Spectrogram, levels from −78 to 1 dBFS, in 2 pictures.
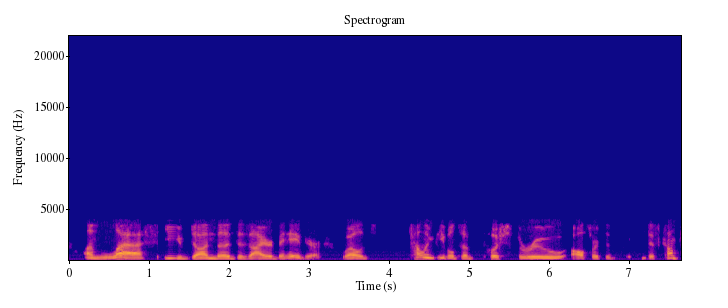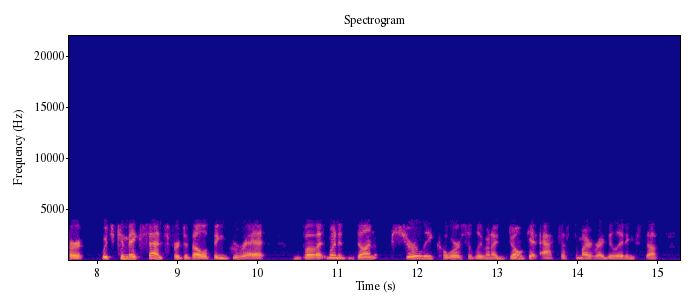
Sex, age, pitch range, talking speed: male, 40-59, 105-145 Hz, 155 wpm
